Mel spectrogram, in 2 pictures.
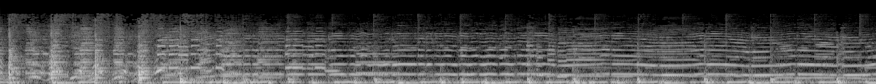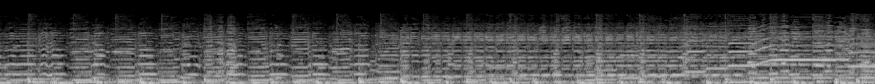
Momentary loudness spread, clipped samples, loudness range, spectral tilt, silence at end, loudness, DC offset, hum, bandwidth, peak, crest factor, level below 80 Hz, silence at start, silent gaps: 5 LU; under 0.1%; 3 LU; -5.5 dB/octave; 0 s; -19 LUFS; under 0.1%; none; 11.5 kHz; 0 dBFS; 18 dB; -28 dBFS; 0 s; none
